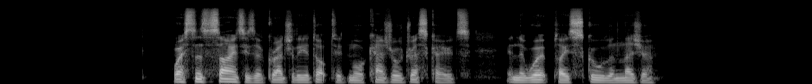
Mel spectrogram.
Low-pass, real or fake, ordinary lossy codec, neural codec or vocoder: 14.4 kHz; real; none; none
